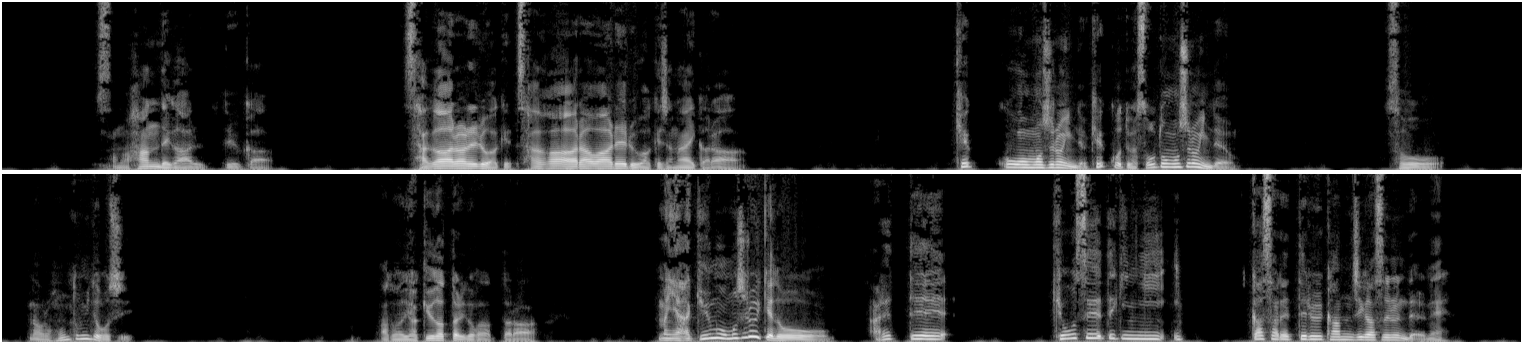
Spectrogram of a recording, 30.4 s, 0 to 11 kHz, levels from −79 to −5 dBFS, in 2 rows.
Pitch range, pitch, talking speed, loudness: 100-135 Hz, 100 Hz, 230 characters per minute, -20 LUFS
